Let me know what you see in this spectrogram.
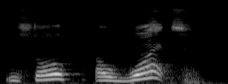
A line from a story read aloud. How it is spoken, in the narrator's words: shouted Johnson, screaming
